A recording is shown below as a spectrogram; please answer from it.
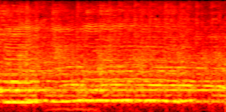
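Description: Azerbaijani ashug folk music played live: a wind instrument holds one long steady note over the strummed saz.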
